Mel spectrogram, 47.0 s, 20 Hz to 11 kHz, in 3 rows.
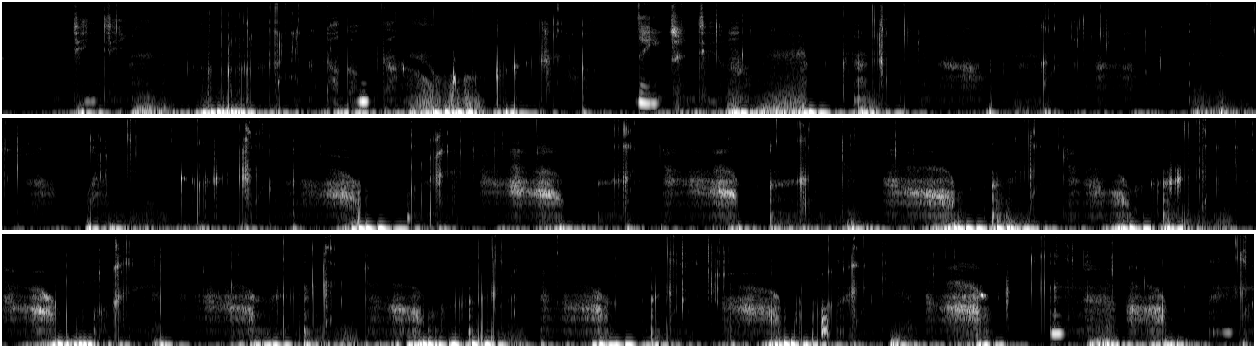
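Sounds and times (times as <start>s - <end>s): wet licking and kissing: 1.0s - 5.1s, 5.9s - 19.8s, 20.8s - 22.5s, 23.2s - 24.7s, 25.3s - 27.2s, 28.3s - 29.4s, 30.2s - 31.7s, 32.4s - 36.2s, 36.8s - 38.8s, 39.4s - 47.0s.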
